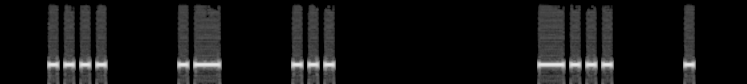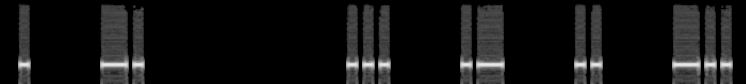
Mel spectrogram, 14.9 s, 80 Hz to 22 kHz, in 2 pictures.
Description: Morse code, heard as a keyed tone, about 15 wpm, spaced as for 8 wpm, 1000 Hz. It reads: HAS BEEN SAID
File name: qotdfiles / 8wpm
